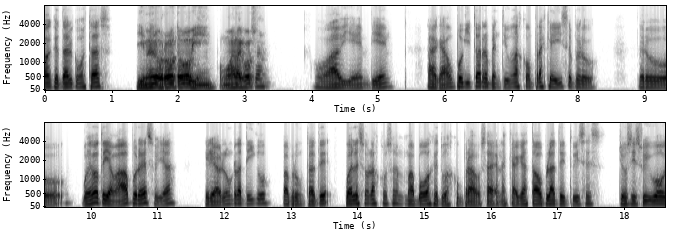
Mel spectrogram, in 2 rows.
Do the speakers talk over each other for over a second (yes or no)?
no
